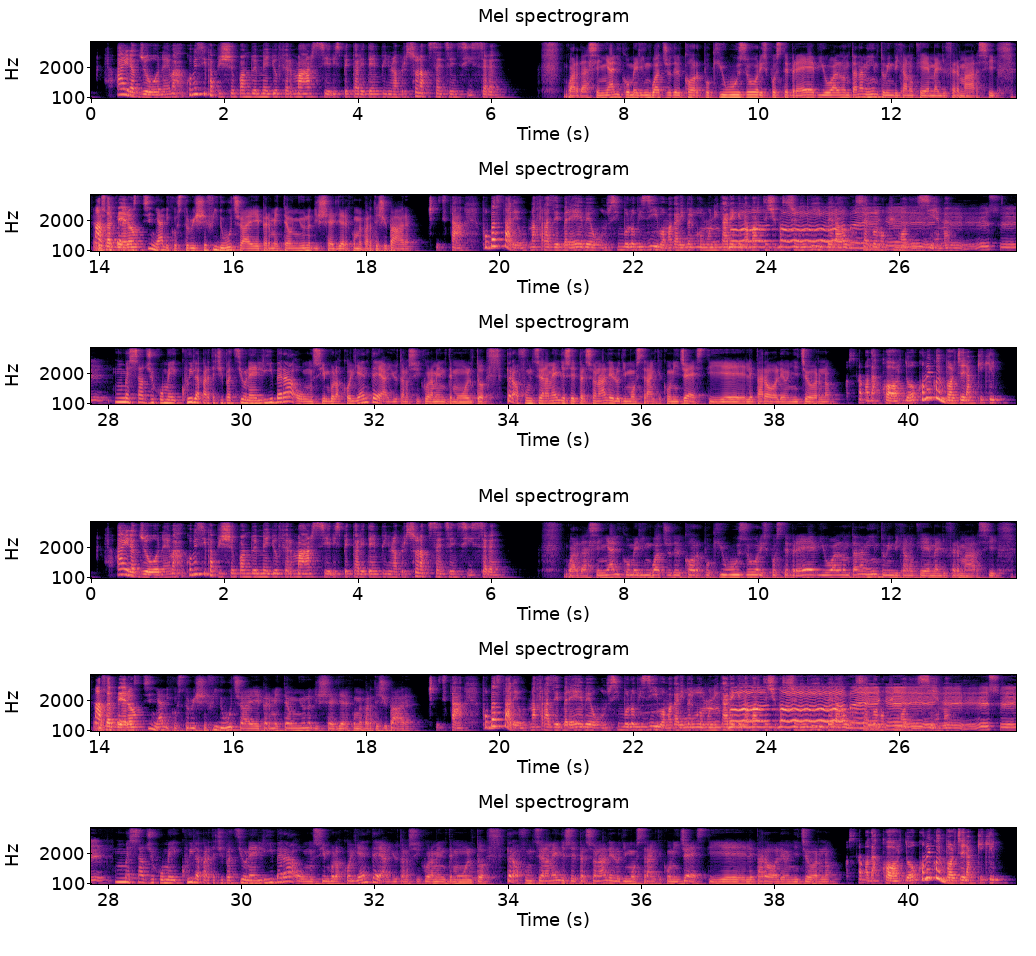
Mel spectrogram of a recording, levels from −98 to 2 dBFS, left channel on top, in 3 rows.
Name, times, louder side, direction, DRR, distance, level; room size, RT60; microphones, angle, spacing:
voice 1, 0.2-6.2 13.9-14.6 19.3-26.8 39.4-41.3, right 1 dB, ahead, 0.9 m, -27 dB
voice 2, 6.8-14.4 14.7-18.7 28.1-38.9, left 3 dB, 45° left, 0.5 m, -27 dB
sound 1, 22.7-28.0, right 5 dB, 40° right, 0.4 m, -26 dB
7.5 x 4.9 x 3.6 m
head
